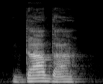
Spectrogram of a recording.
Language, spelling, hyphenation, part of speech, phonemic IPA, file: Dutch, dada, da‧da, noun / adjective / interjection / adverb, /ˈdaː.daː/, Nl-dada.ogg
- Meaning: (noun) dada, the cultural movement; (adjective) 1. related to the dada art movement 2. bizarre, irrational, like dada art; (interjection) bye-bye; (adverb) away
